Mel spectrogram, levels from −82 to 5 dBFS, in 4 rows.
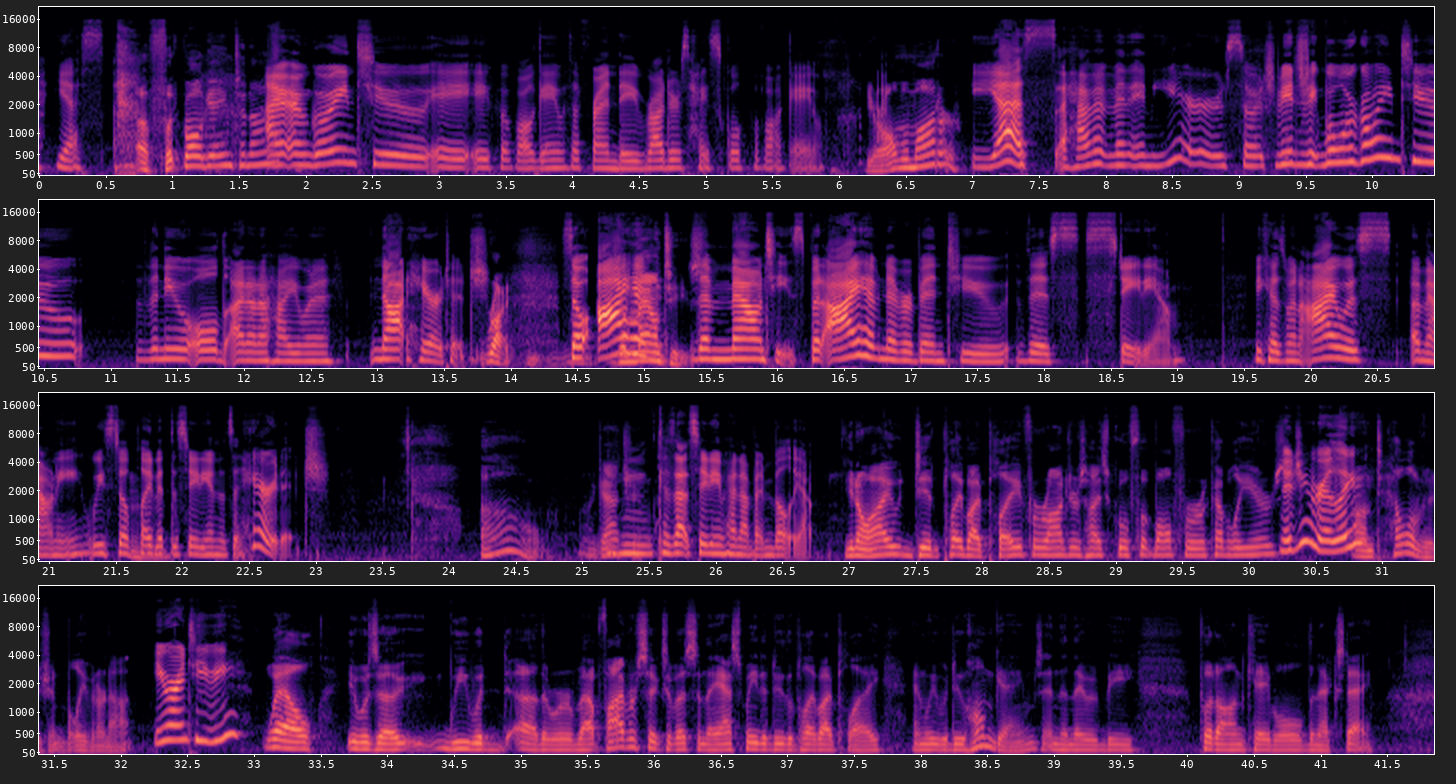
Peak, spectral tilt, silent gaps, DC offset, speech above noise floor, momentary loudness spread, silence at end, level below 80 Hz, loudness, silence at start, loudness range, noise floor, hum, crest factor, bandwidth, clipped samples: -4 dBFS; -4.5 dB/octave; none; under 0.1%; 30 dB; 15 LU; 0 s; -60 dBFS; -24 LUFS; 0 s; 10 LU; -55 dBFS; none; 22 dB; 16 kHz; under 0.1%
